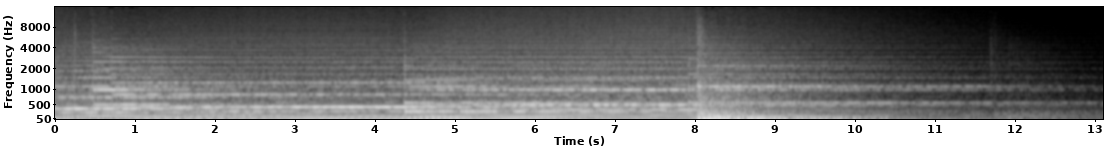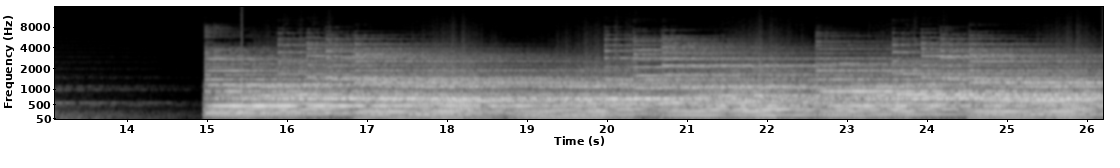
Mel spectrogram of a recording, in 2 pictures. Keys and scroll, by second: 1.7 Escape, 14.9 Escape, 18.9 Escape, 20.1 alt+z, 20.8 Escape, 22.1 ctrl+z.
